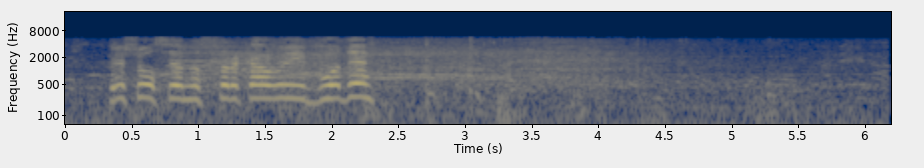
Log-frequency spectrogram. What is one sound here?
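A crowd cheers in a large hall.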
